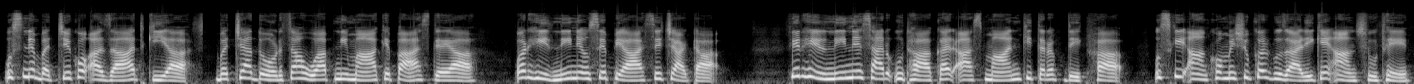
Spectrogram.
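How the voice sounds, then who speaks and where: A woman's voice: a little high, animated, unhurried, no echo, clean studio sound. A woman storyteller reading a scripted children's tale as narrator.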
